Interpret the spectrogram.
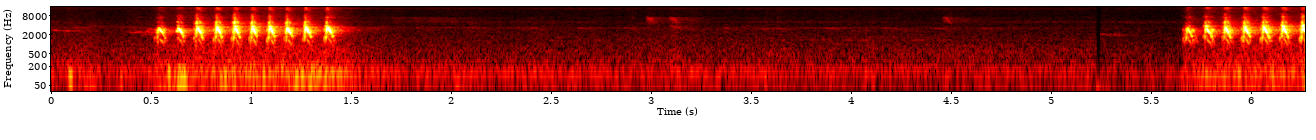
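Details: Golden-bellied gerygone (kapas tembak) recorded for training other birds. Two quick series of about nine sharp, high, regularly pulsed notes, each lasting about a second, are separated by roughly four seconds of near silence.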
